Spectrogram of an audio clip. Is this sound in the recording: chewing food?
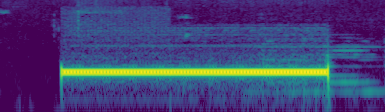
no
